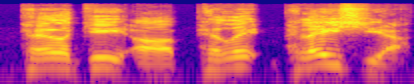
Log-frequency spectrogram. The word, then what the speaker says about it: Pelagia: My least favorite fight of the game is number 12, Pelagia. That's how you pronounce the name.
